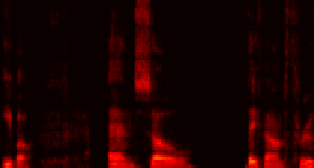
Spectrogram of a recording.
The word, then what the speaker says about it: Igbo: It's pronounced Igbo.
